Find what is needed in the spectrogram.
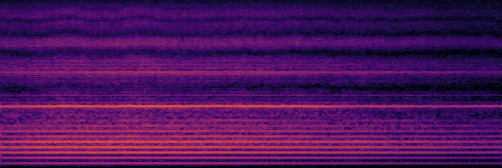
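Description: Small two-stroke engine of a backpack motorized sprayer running at steady high speed, an unchanging drone that swells over the first couple of seconds and then slowly fades.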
